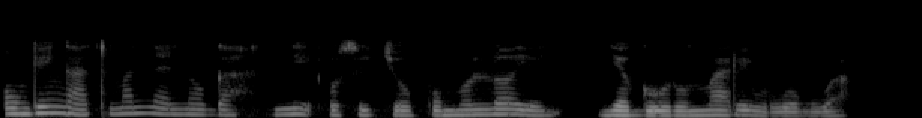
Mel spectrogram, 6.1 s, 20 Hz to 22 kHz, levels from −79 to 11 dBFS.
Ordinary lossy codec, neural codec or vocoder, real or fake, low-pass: AAC, 48 kbps; codec, 24 kHz, 0.9 kbps, DualCodec; fake; 5.4 kHz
